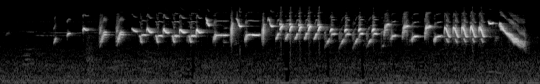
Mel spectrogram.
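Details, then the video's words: Italian-type European goldfinch in captivity delivering a continuous five-second run of fast, liquid twittering notes and trills that ends in a descending buzzy slur. "من أقوى تغاريد طائر الحسون الجميلة الحسون ايطاليا"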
